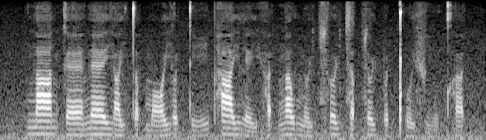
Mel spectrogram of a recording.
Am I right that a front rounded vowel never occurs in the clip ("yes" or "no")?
yes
